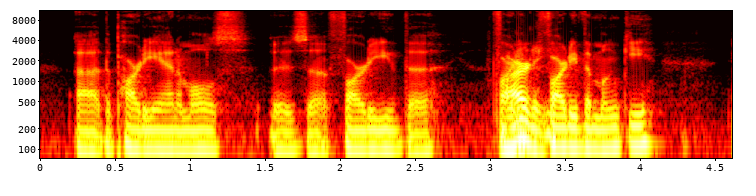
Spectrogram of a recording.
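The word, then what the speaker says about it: Pharty: I got the I got one of their mascots was uh uh the party animals is Farty the Farty the monkey. And it's spelled P H A R T Y.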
